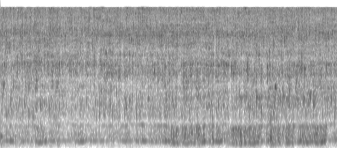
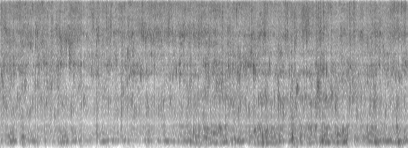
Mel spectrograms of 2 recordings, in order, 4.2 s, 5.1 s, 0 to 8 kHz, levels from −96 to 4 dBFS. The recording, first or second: first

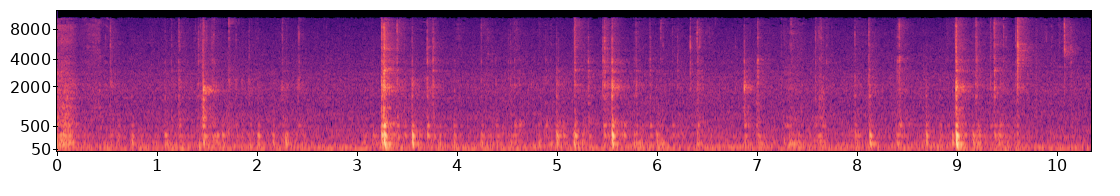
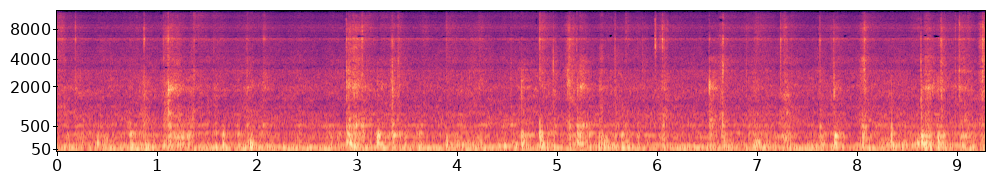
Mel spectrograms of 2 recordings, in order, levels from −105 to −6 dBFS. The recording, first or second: first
